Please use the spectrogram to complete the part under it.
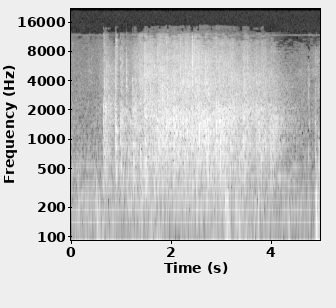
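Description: The crowd at the Australian Goldfields Open snooker final applauds in a steady wash of clapping that swells and then fades, with a few sharp claps standing out near the start and end.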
